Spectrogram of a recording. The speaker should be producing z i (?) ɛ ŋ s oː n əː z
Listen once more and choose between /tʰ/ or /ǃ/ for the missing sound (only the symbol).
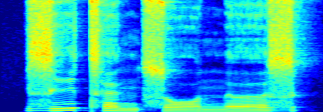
tʰ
